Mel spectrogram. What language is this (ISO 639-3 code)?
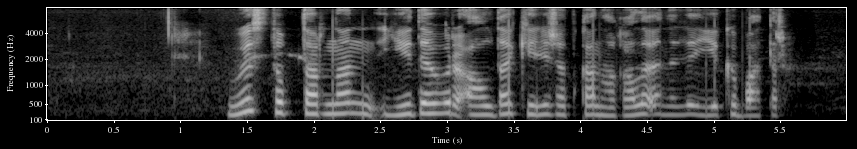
kaz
